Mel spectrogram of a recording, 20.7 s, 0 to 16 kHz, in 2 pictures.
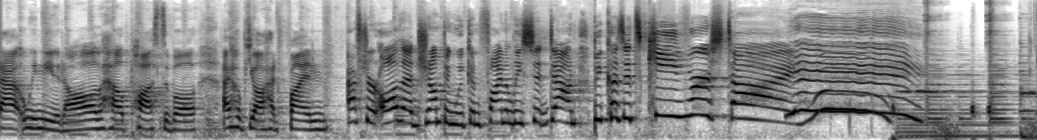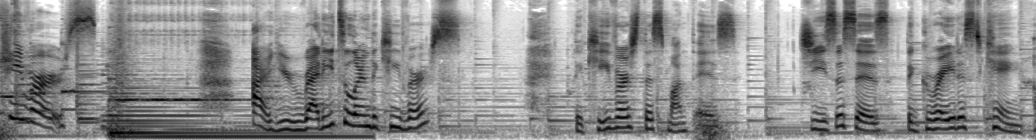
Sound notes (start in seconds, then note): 7.9 pair cheering; 10.4 bright music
